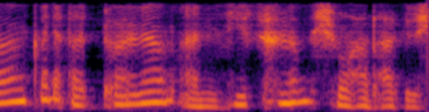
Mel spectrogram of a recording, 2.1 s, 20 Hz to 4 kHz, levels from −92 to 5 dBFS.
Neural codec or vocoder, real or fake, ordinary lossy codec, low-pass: codec, 16 kHz, 1 kbps, FunCodec, trained on LibriTTS, 50 frames a second; fake; AAC, 32 kbps; 3.6 kHz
